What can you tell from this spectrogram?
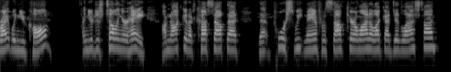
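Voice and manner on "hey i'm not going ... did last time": plain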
